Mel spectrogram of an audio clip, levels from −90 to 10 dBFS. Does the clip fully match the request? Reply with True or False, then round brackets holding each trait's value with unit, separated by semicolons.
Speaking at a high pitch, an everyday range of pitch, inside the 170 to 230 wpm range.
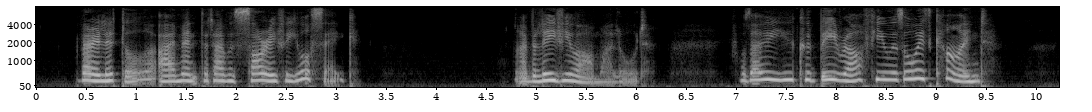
False (245 Hz; 3.2 semitones; 160 wpm)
